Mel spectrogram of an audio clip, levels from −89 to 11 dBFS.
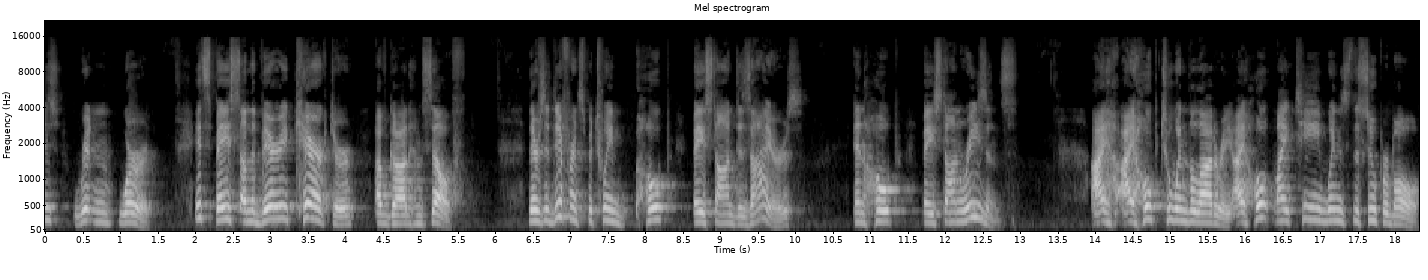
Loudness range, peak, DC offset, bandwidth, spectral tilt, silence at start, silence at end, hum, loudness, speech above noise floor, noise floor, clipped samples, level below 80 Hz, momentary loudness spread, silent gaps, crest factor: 5 LU; 0 dBFS; under 0.1%; 15 kHz; -5.5 dB/octave; 0 s; 0 s; none; -17 LUFS; 47 dB; -63 dBFS; under 0.1%; -70 dBFS; 11 LU; none; 16 dB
